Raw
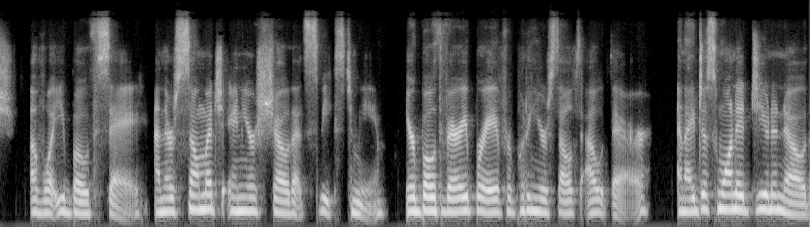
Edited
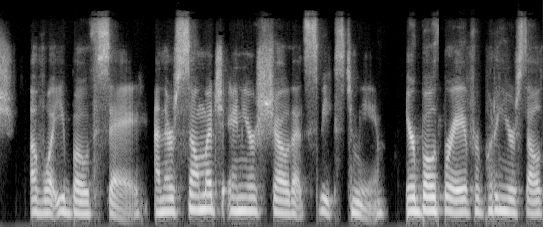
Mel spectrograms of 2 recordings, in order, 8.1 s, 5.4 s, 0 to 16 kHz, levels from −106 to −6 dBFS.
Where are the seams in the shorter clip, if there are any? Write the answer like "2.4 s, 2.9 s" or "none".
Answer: 4.4 s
